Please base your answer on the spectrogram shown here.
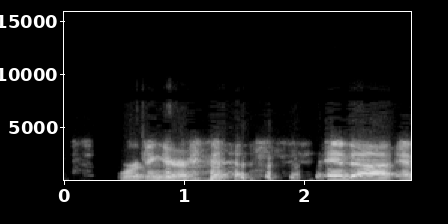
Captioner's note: laughing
